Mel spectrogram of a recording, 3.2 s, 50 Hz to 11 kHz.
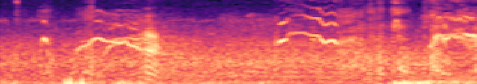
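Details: White storks at a chimney-top nest in Ságvár, Hungary, on 22 May 2024, as older siblings steal food from the youngest chick. Thin, whistled rising-then-falling wails repeat in short bursts over a low steady rumble.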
